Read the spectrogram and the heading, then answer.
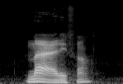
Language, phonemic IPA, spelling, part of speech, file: Arabic, /maʕ.ri.fa/, معرفة, noun, Ar-معرفة.ogg
- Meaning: 1. verbal noun of عَرَفَ (ʕarafa) (form I) 2. knowledge 3. definite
